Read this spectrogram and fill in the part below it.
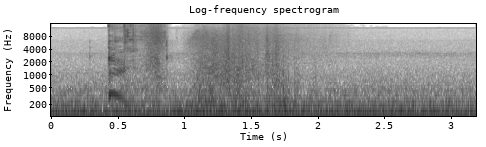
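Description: A parachute opens with a sudden whoosh.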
